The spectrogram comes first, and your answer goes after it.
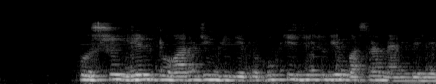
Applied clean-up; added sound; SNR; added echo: neural separator model SepFormer DNS4.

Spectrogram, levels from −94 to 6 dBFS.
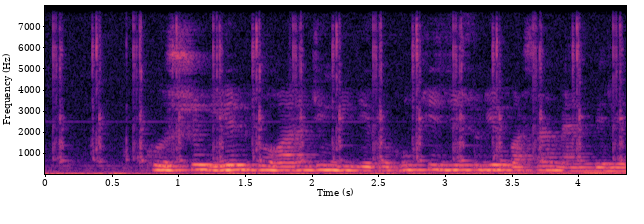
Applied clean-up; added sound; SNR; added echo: none; Clock; 8 dB; reverberation time 0.7 s.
